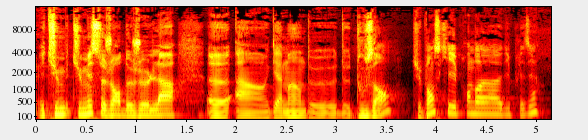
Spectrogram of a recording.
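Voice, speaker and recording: A podcast host with a mellow, darker tone who asks questions in a relaxed, chatty way. His pitch is middling and he reminisces easily with his guests. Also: moderate pace. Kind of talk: casual podcast interview.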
